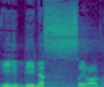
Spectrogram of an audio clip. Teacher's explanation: that alif is silent. Okay, you have to connect the noon with sad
